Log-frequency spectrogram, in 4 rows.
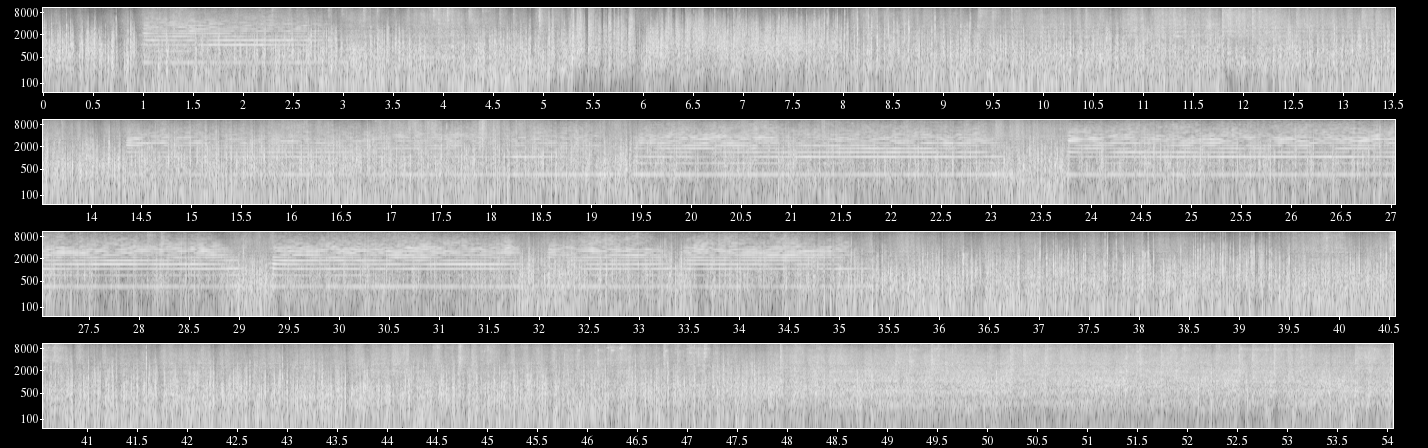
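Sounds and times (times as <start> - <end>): rushing air: 0.0 - 24.1, 33.3 - 54.0
train wheels on rails: 0.0 - 54.0
locomotive horn blasts: 0.8 - 3.0, 14.2 - 35.5.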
